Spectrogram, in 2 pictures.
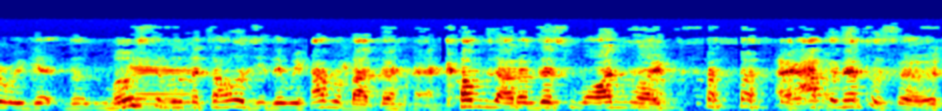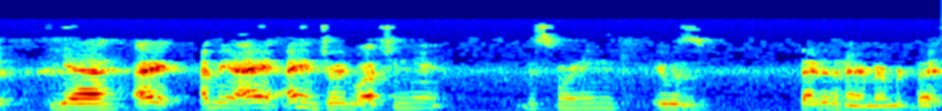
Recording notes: Sorry about the bad sound quality. It was a new mic.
